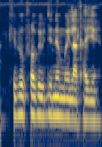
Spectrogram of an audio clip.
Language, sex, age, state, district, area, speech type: Bodo, male, 30-45, Assam, Chirang, rural, spontaneous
